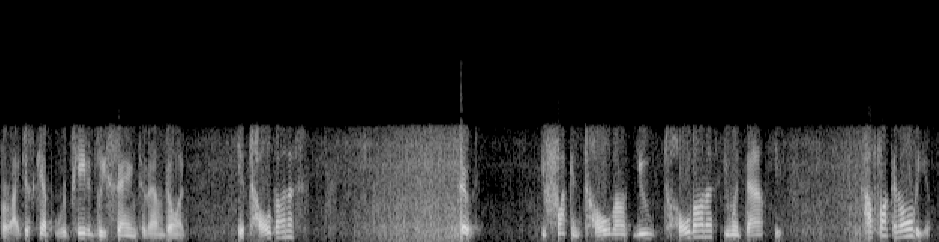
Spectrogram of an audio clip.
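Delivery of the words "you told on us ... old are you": mock drunken near-whisper. Recalling confronting three people who told on them, retelling a drunken near-whisper. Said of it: "almost at a whisper".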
